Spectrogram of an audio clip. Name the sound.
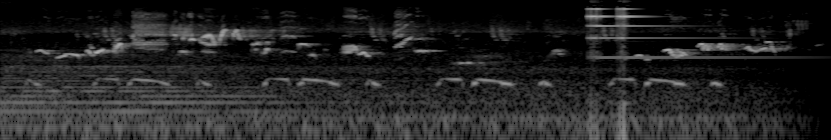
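birds chirping and whistling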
